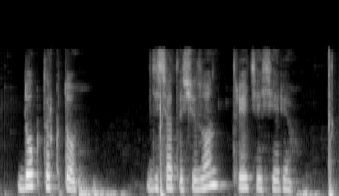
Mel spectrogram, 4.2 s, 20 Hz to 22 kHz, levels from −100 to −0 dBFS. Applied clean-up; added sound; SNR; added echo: classical method log-MMSE.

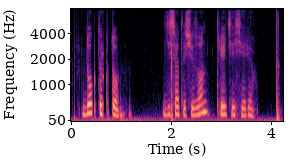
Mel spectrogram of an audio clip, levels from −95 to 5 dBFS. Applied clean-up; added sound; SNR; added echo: neural diffusion model UNIVERSE++.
